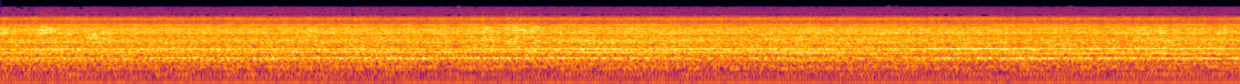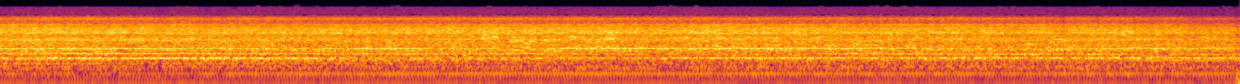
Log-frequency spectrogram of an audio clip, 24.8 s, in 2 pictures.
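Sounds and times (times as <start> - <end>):
loud turbine hum in an engine room: 0.0 - 24.7.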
